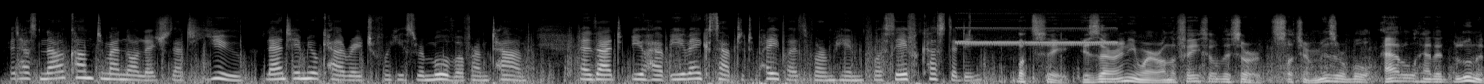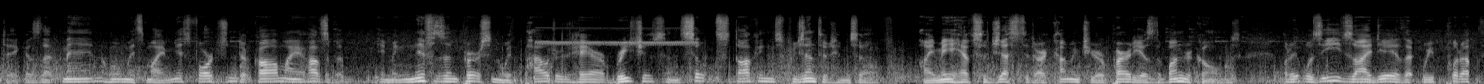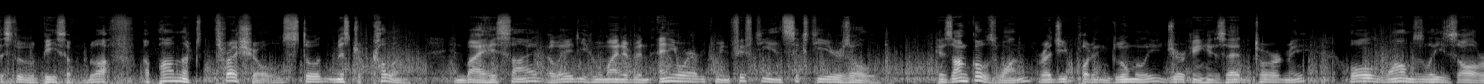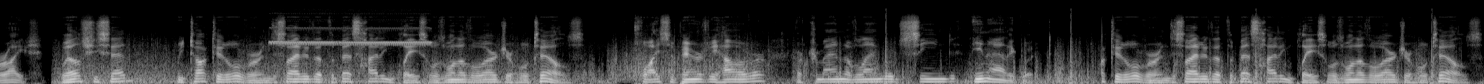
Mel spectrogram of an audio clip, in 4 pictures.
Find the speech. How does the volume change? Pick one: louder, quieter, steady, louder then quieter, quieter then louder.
steady.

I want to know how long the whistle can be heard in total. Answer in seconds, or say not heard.
5 s.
